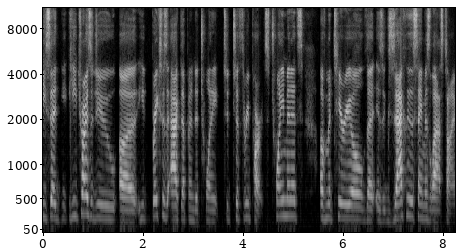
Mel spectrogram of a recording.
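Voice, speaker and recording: Barely pausing, a woman talks with ordinary pitch variation and big swings in loudness, in a dry, close sound with no echo. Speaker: stand-up comedian. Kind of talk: interview. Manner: fast; high energy.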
